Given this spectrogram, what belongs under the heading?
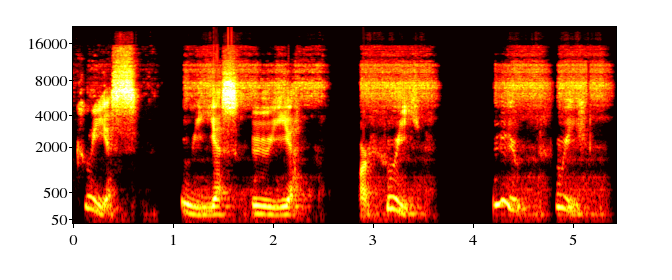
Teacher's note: it sounds like a short U and then a long I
